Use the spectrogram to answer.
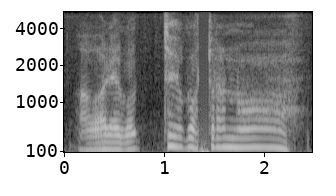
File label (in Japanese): あわりゃごっといよかふっとらっのー。, 有田弁; あいつはいつもいい格好ばっかりつけてるなぁ。; よかふい; いい格好つけ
